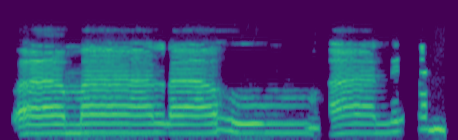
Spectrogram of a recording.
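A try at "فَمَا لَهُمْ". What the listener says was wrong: Fama lahum. Mahnya mad 2 harakat aja, jangan kepanjangan. Fama lahum.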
